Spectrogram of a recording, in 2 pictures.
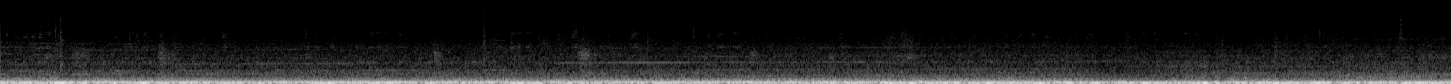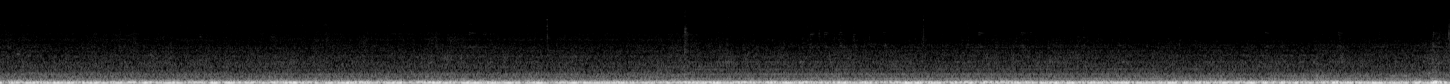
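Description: Budd RDC rail diesel car of VIA Rail running along the track: a steady deep rumble of engines and wheels, with a few faint clicks.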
